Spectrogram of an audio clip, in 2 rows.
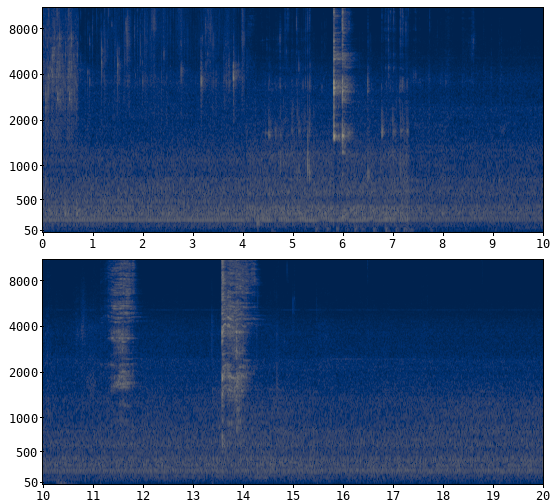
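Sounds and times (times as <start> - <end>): tableware clinking: 5.8 - 7.3, 11.2 - 11.9, 13.6 - 14.4
tableware scraping: 11.2 - 12.0, 13.6 - 14.4.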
